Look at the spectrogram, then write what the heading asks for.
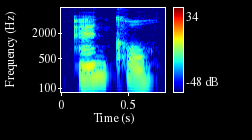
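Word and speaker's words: ankle: தொடர்கிறது இப்ப இங்க பாருங்க ஆங்கோ ஏ என் கே எல் இ ஆங்கோ சோ இதுல போட்டிருக்கிறது ஆங்கில்னு போட்டிருக்கு அப்படி படி இருக்கக்கூடாது இது க போட்டிருக்கிறதுனால க ஆங்கோ சோ கணக்கு கால் அப்படின்னா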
